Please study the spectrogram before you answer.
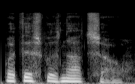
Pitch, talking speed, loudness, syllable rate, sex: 130 Hz, 220 wpm, -14 LUFS, 4.2 syllables/s, male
